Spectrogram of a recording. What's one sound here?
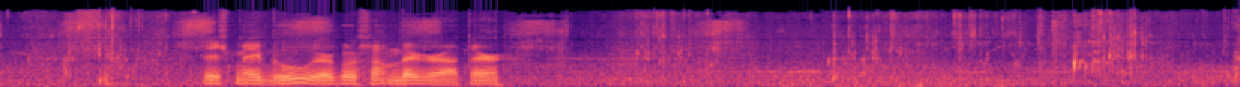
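A fish splashes at the water's surface nearby.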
